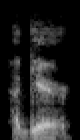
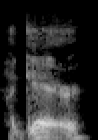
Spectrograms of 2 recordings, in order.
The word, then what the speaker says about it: Hagar: Now in this particular passage the sepher uses the word hagar as compared to the name Hagar which has been a pronunciation given to us by the maseretic nicodote. We believe the proper pronunciation is hager again rightly dividing the word and in the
